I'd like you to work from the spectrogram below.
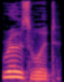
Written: rosewood

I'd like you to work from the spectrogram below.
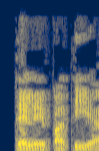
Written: telepatía

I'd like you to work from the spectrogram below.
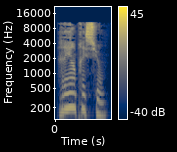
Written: réimpression

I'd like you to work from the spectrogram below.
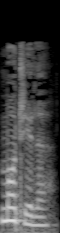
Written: modular

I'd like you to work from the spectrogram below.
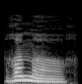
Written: remords

